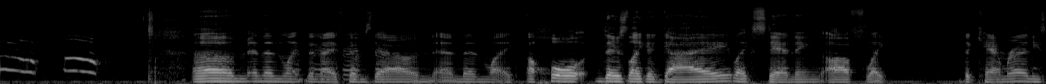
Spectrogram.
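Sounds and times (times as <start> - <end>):
voice imitating an upset puppy's whimpering scream: 0.0 - 1.1
speech: 1.9 - 9.0, 9.6 - 10.4.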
